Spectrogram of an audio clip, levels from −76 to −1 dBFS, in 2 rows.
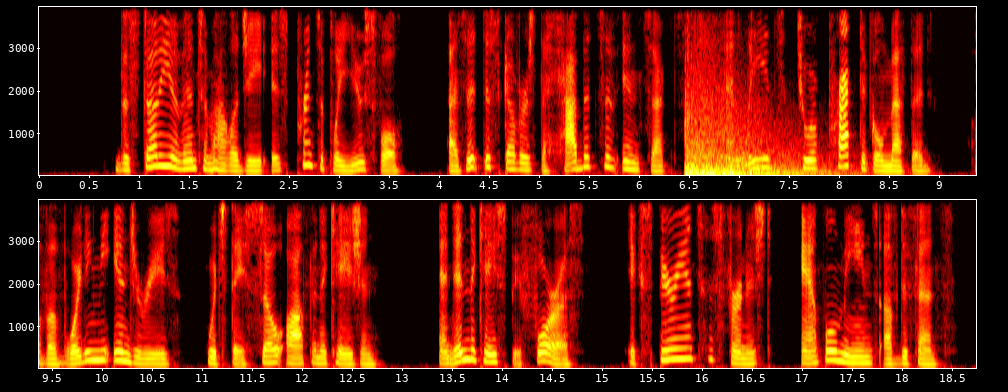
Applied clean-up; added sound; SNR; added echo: none; Boom; -3 dB; none.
